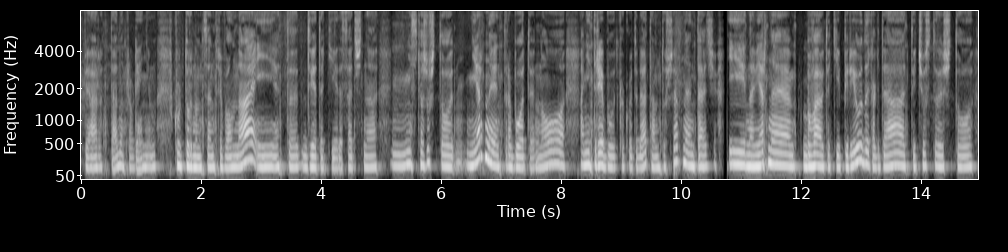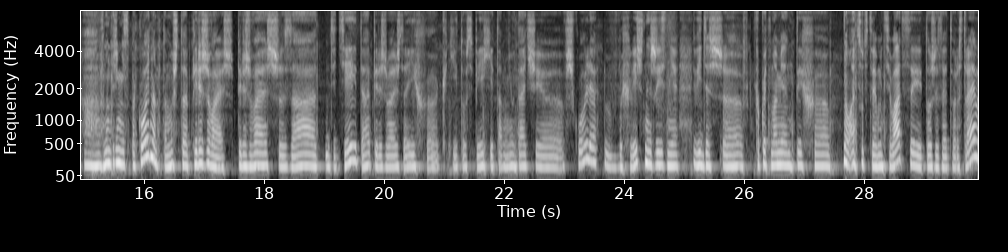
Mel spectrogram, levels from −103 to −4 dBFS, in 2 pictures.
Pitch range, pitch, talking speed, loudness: 150-175 Hz, 160 Hz, 135 wpm, -26 LUFS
